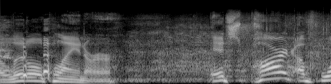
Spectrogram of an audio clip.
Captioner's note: audience laughs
